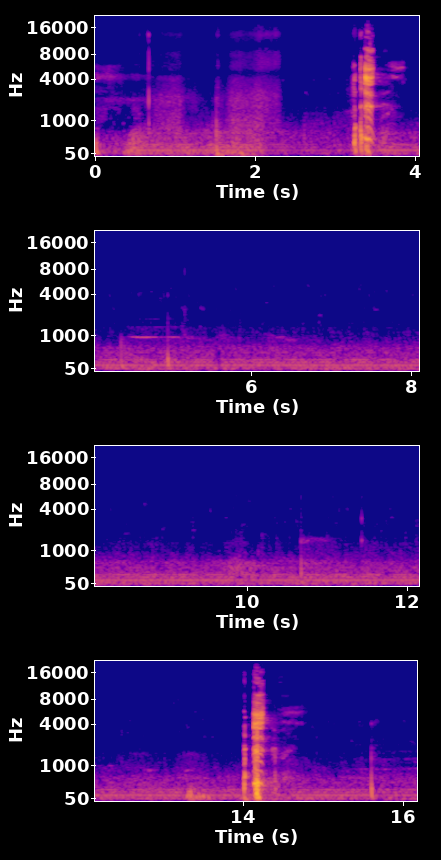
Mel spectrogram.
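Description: Two sharp, forceful hiccups about ten seconds apart over quiet room hum, slow but strong hiccups.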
